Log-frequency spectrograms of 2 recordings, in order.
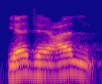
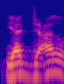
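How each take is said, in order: First: The jeem is released with an echoing bounce. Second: The jeem is held without an echoing bounce. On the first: The speaker calls it right. "يج في قلقلة هنا" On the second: The speaker calls it wrong. "يجعل غلط"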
